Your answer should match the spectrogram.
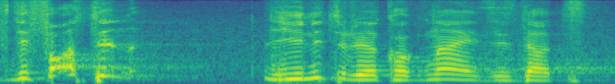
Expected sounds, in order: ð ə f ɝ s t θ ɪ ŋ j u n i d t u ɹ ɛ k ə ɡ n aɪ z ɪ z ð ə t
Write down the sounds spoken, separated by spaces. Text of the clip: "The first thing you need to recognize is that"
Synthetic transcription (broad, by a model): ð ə f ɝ s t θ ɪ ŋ j u n i d t u ɹ ɛ k ə ɡ n aɪ z ɪ z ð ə t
